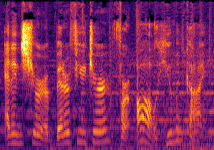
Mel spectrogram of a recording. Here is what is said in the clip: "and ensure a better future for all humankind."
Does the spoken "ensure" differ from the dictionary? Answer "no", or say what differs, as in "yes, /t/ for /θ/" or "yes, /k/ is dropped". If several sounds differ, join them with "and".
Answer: no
